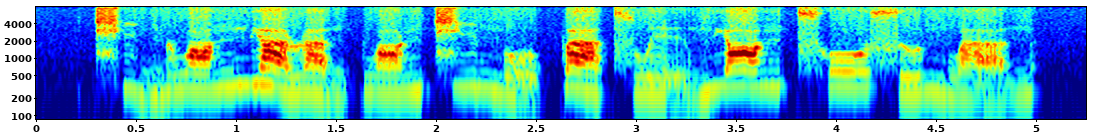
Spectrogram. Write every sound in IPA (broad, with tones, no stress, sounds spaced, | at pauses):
t͡ɕʰ ḭ˨˩ ŋ ɻ w ɑ˧˥ ŋ n̪ j ä˥˩ ɻ a̰˨˩ n p w ɑ˧˥ ŋ t͡ɕ i˥ n̪ o̰˨˩ ʊ̯ p ä˥˩ t͡s w ḛ˨˩ ɪ̯ m j ɑ˥ ŋ t͡sʰ o˥ ʊ̯ s ɹ̩˧˥ n̪ w a̰˨˩˦ n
